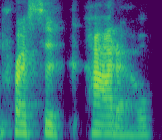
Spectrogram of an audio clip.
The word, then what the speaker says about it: Preciado: It's called Preciado. Preciado. Is that right? Am I saying it right? Preciado. This is Preciado. They say his name is pronounced Preciado.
